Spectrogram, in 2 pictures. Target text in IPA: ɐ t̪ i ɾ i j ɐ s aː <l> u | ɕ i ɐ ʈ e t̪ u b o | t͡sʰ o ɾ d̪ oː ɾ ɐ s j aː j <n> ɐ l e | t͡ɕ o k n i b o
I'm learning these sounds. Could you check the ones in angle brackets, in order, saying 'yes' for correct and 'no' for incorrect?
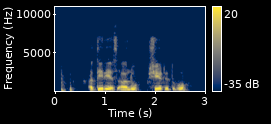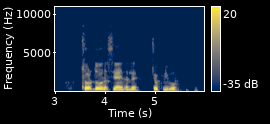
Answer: yes, yes

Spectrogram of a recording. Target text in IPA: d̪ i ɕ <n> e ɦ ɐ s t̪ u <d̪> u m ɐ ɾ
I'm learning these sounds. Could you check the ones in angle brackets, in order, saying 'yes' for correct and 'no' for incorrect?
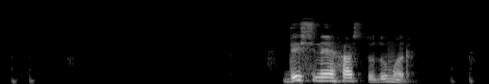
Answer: yes, yes

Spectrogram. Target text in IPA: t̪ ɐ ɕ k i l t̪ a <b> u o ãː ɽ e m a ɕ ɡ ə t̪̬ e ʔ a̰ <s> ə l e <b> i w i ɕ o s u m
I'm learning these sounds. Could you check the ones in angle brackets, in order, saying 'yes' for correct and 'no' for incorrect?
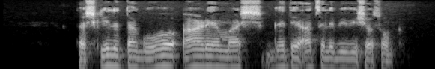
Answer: no, no, yes

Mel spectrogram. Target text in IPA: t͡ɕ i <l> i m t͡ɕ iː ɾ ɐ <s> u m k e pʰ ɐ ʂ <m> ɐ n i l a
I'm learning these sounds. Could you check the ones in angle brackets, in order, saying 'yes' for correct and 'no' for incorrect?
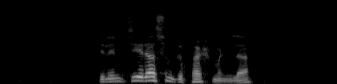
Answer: yes, yes, yes

